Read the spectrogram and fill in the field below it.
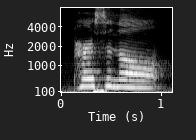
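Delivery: usual speaking voice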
